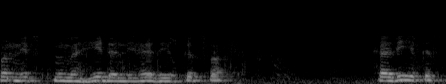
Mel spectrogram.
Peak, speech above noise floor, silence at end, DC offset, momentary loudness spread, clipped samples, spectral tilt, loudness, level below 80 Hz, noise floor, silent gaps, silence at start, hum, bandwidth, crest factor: -22 dBFS; 27 dB; 0 s; under 0.1%; 8 LU; under 0.1%; -9 dB/octave; -36 LUFS; -66 dBFS; -63 dBFS; none; 0 s; none; 3.9 kHz; 16 dB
